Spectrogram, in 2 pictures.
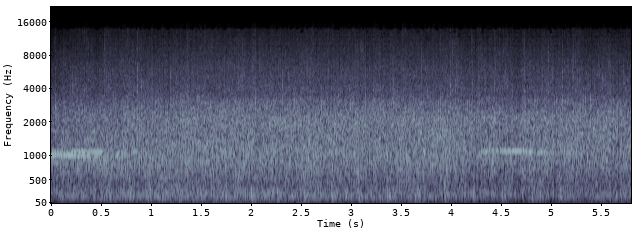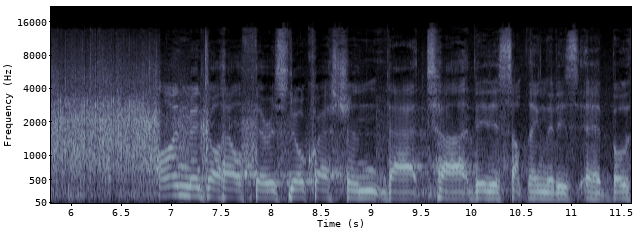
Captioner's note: cheering and Applause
